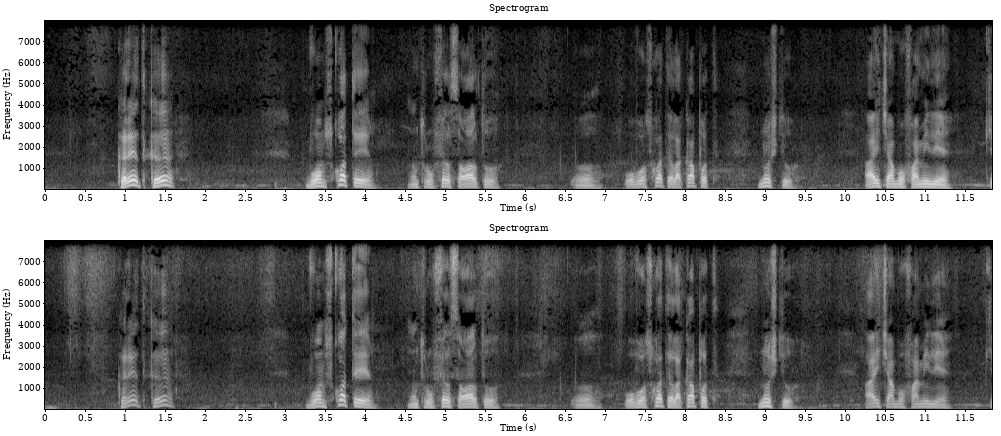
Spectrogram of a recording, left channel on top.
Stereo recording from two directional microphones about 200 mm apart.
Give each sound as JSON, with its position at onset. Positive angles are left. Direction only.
{"t": 0.8, "sound": "speech", "side_deg": 50}
{"t": 3.3, "sound": "speech", "side_deg": 5}
{"t": 7.3, "sound": "speech", "side_deg": -5}
{"t": 10.2, "sound": "speech", "side_deg": 25}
